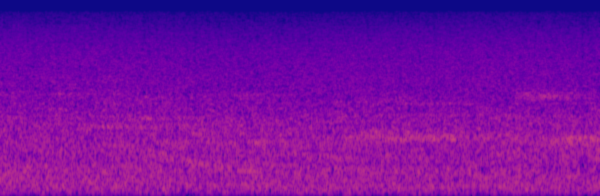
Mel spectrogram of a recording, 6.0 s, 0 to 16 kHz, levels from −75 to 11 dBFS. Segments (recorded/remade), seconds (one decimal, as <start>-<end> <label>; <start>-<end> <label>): 0.0-0.6 recorded; 0.6-2.3 remade; 2.3-3.4 recorded; 3.4-4.8 remade; 4.8-6.0 recorded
